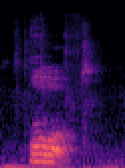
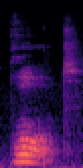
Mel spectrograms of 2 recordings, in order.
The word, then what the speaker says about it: Brot: This is the vowel in Brot, Brot, Brot. And it kind of rhymes with the word goat that we have in American English, but you probably know better by now that they're not exactly the same.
